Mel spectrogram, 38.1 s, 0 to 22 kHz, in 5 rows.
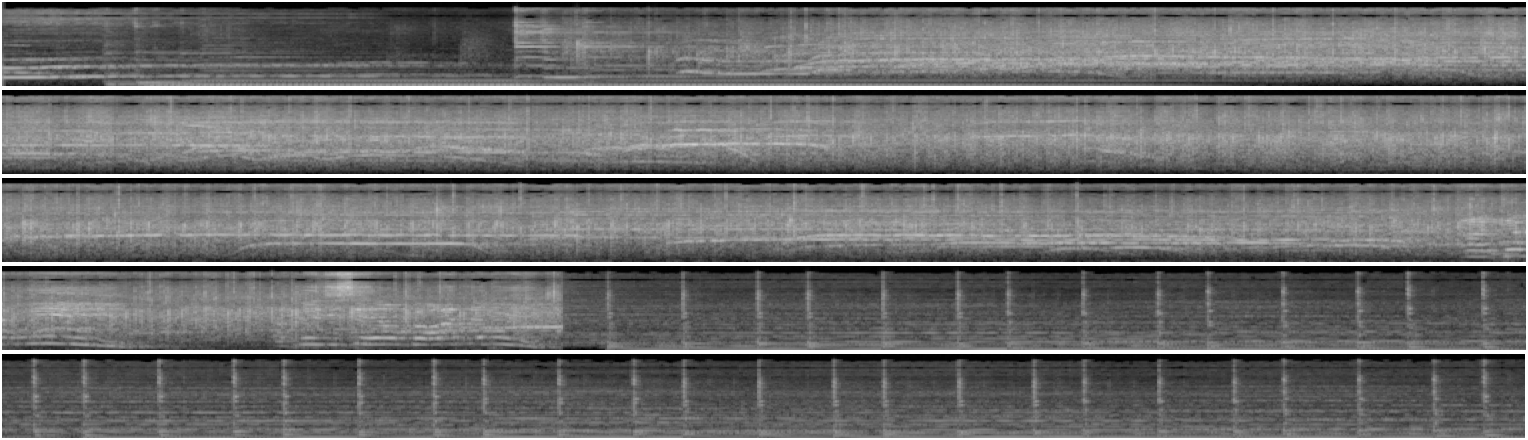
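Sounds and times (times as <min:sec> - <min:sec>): audience applauding: 0:02.8 - 0:25.7
whoops and shouts: 0:03.3 - 0:12.0, 0:15.2 - 0:22.5, 0:25.2 - 0:25.7.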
